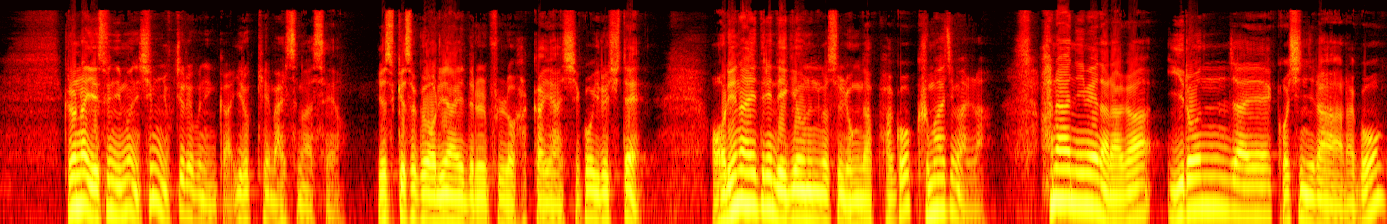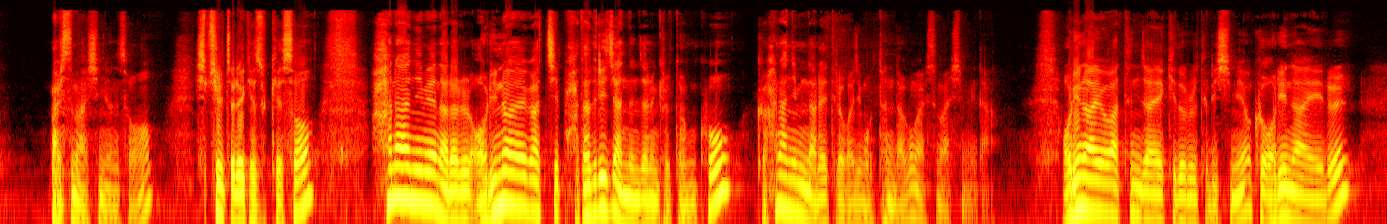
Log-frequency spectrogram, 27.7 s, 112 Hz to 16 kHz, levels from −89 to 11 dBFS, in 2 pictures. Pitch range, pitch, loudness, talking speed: 95-145 Hz, 110 Hz, -13 LUFS, 350 characters per minute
